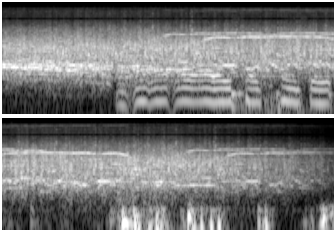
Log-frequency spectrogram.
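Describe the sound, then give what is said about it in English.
A crowd at a show in Indianapolis applauds loudly and steadily for several seconds, with scattered cheers and whistles on top and some voices mixed in, before the clapping starts to taper off at the end. “Big round of applause for”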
